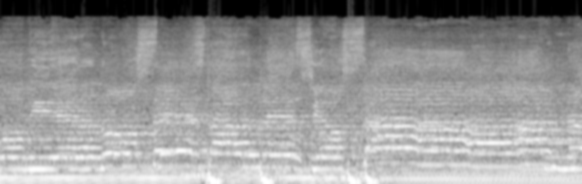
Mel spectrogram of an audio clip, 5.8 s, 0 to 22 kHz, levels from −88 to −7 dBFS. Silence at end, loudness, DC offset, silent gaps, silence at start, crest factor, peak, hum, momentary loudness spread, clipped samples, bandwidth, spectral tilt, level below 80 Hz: 0 s; -9 LUFS; under 0.1%; none; 0 s; 8 dB; 0 dBFS; none; 1 LU; 0.3%; 16.5 kHz; -4.5 dB/octave; -16 dBFS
